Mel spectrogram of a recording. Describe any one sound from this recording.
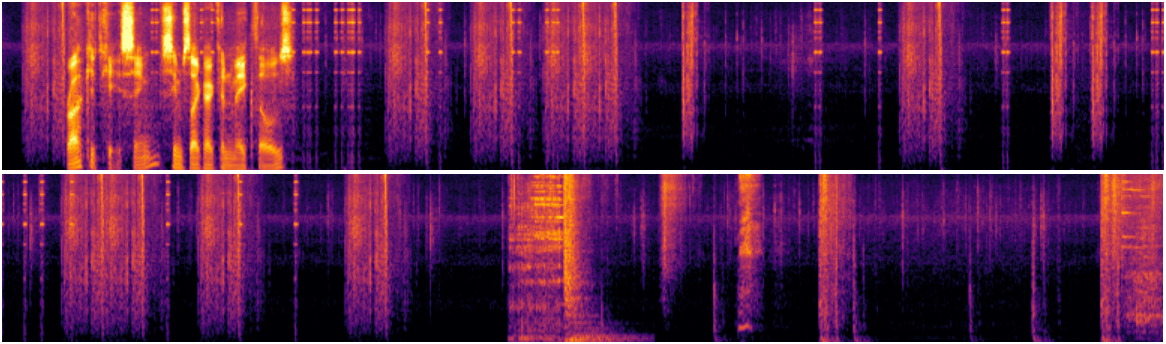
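A young man talks into a microphone with animation, close up.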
